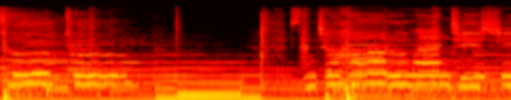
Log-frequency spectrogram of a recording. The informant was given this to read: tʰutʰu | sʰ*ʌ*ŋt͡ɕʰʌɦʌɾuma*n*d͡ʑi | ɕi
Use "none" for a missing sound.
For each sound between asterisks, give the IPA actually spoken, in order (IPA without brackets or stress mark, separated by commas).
a, n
